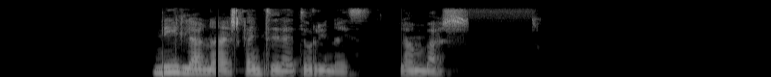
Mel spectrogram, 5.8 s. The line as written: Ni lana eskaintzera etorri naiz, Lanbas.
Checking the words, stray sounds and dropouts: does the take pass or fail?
pass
